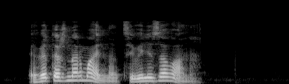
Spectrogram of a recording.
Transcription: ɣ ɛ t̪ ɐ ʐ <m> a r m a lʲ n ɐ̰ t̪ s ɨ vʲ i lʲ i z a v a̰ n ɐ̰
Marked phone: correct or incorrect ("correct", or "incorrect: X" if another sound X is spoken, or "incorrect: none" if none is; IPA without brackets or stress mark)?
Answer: incorrect: n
